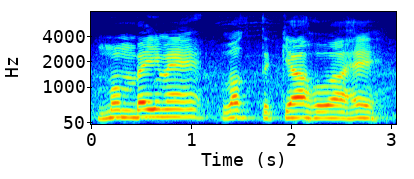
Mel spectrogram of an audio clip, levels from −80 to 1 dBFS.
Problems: constant background noise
